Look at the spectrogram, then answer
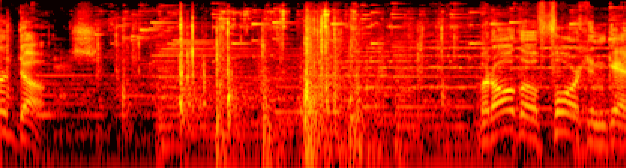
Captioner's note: door impacts pound; door latch clicking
